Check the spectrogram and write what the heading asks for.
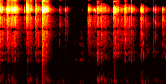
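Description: Coins being handled and counted out by hand: quick, irregular light clicks and rustling, with a brief lull about a second in.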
